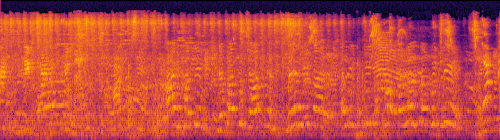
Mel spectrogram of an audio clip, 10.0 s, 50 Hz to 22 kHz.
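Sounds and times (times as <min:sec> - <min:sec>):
child speaking into microphone: 0:00.0 - 0:10.0.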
